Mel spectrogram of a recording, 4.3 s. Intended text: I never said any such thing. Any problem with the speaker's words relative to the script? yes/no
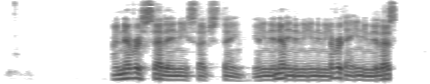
yes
